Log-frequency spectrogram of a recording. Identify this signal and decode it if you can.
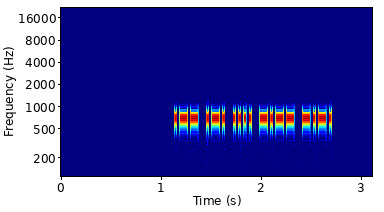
Morse code, heard as a keyed tone, about 44 wpm, 690 Hz. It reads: WRHYC
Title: Code Groups - 5 Letters - 45wpm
